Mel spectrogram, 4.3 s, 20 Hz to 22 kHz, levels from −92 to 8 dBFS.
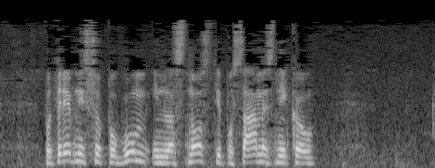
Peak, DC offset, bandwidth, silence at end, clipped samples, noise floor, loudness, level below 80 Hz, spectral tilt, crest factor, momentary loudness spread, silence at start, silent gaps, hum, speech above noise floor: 0 dBFS; under 0.1%; 13.5 kHz; 0 s; under 0.1%; -45 dBFS; -16 LUFS; -52 dBFS; -5.5 dB/octave; 18 dB; 6 LU; 0.15 s; none; none; 29 dB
